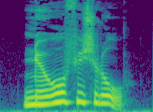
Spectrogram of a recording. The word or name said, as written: NEUROFYSIOLOGER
